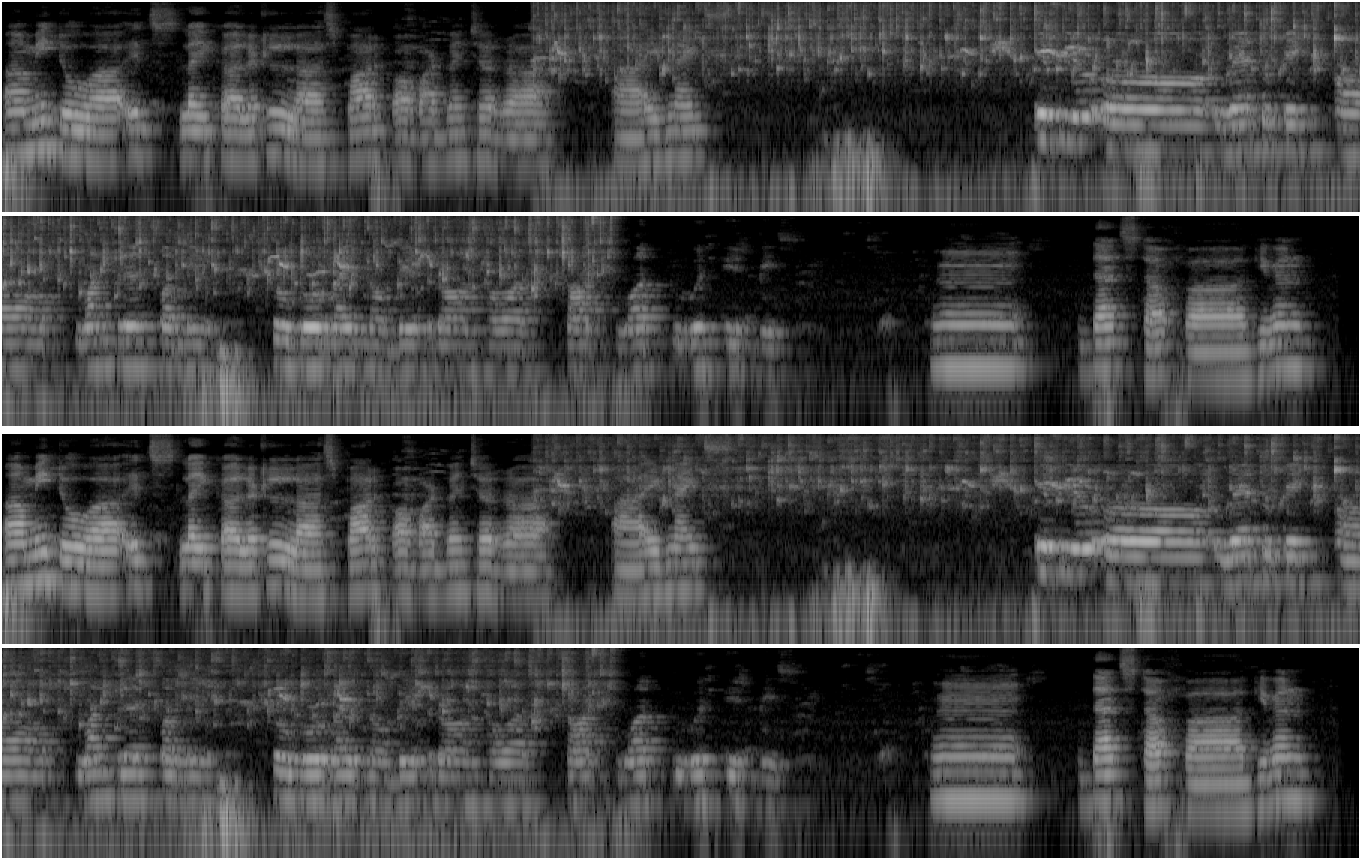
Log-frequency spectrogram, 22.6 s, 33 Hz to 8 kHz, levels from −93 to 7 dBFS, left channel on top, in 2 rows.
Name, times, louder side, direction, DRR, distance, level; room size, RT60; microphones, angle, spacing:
voice 1, 0.0-4.6 5.1-6.1 19.1-19.8 20.3-22.2, right 2 dB, 25° right, 0.4 m, -39 dB
sound 1, 4.4-16.4, left 4 dB, 30° left, 0.5 m, -44 dB
voice 2, 6.9-7.3 8.6-13.3 13.6-17.8, equal, 75° left, 1.0 m, -39 dB
3.5 x 2.4 x 2.4 m
head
